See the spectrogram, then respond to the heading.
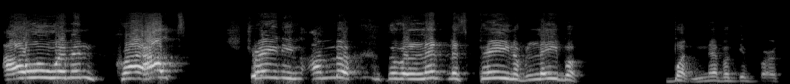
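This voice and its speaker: Very high-voiced, slow, pleading tragic chorus. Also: male voice, rough recording. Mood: fearful, pleading. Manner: slow, fervent declamation. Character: terrified, pleading Theban chorus praying to the gods. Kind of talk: incantatory dramatic reading of Greek tragedy.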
